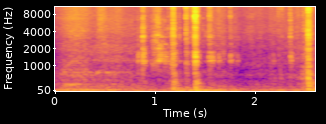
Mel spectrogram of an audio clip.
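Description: A seatbelt buckle clicks shut.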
